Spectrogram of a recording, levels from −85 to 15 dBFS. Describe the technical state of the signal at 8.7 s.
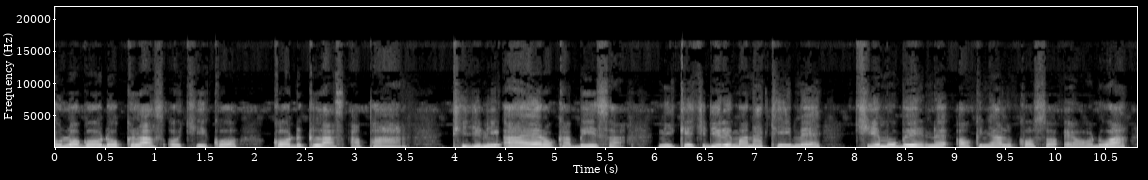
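Short concealed packet loss at 8.68–8.71 s, between "chiemo be" and "ok nyal": about 20 ms went missing, and the receiver extrapolated prior audio across it, leaving a brief smear.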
